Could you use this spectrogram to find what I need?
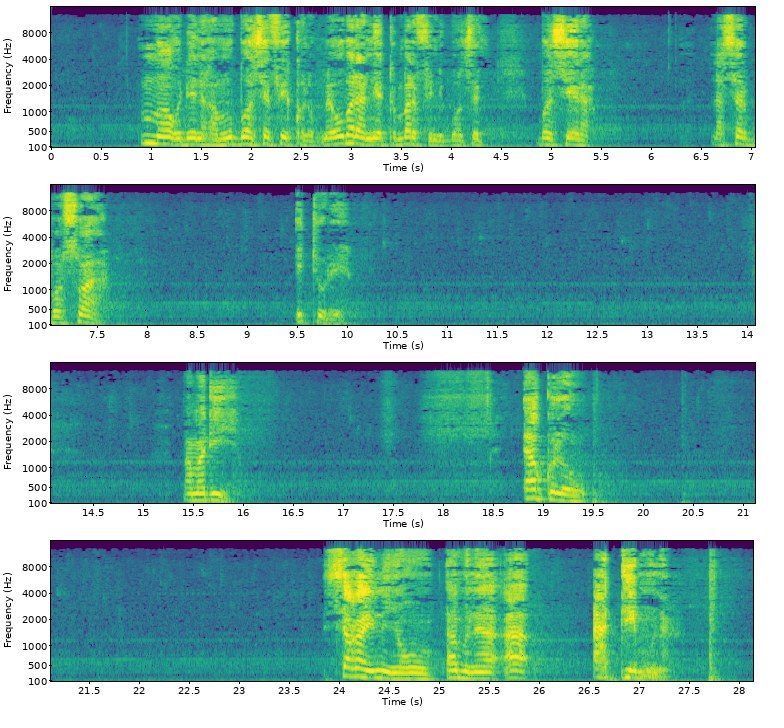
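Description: An elderly man speaks with animation close to a microphone, in bursts with pauses.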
